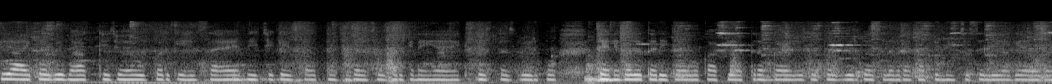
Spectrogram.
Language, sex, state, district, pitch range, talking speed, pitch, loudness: Hindi, female, Bihar, Samastipur, 215-220 Hz, 270 wpm, 220 Hz, -19 LUFS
